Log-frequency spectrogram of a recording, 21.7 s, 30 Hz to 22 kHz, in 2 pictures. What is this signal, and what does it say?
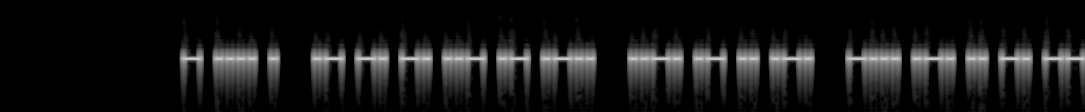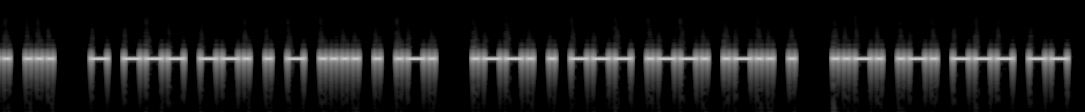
Morse code, heard as a keyed tone, about 22 wpm, 700 Hz. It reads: THE ANNUAL FAIR BRINGS TOGETHER PEOPLE FROM
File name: Difficult Sentences with Hints - 22wpm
